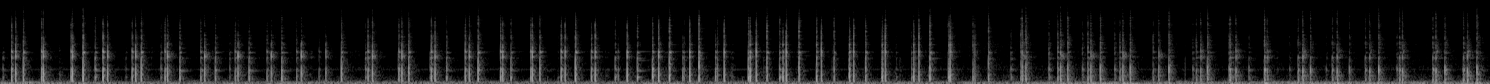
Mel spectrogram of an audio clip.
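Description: Fingertips tap rapidly on the lid and side of a hollow, round blue steel cookie tin. The many quick, dry taps each die away almost at once, with a hollow tone around 370 Hz over a steady low rumble.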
